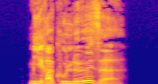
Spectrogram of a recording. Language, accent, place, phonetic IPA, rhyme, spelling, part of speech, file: German, Germany, Berlin, [miʁakuˈløːzə], -øːzə, mirakulöse, adjective, De-mirakulöse.ogg
- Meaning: inflection of mirakulös: 1. strong/mixed nominative/accusative feminine singular 2. strong nominative/accusative plural 3. weak nominative all-gender singular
